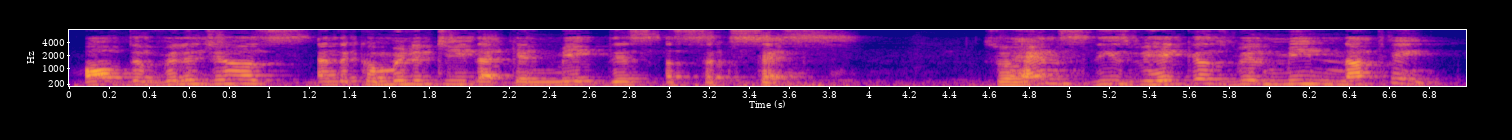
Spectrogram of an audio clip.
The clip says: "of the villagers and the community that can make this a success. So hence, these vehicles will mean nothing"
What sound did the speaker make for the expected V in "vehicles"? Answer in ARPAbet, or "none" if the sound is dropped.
B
